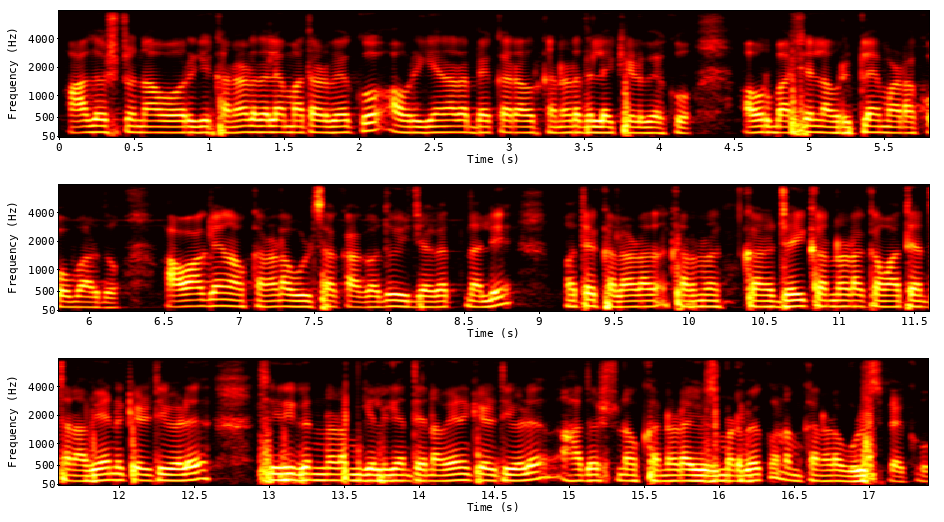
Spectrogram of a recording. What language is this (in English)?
Kannada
